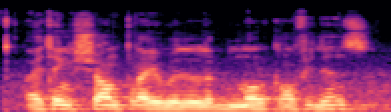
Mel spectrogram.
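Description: A middle-aged man, a head coach, answering questions at a post-game press conference, speaking haltingly with many restarts as he searches for words. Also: mid-range voice, flat delivery, a little mellow, slight background noise. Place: indoor press room. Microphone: podium mic on a stand.

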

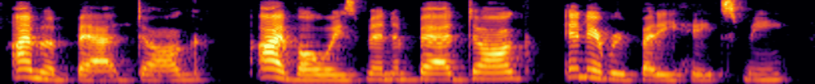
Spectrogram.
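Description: A woman's voice: medium pitch, moderate pace, a bit bright, lightly acted. Woman playing big Rottweiler, storybook bully, blunt, emphatic, dramatic. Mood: mournful, self-pitying. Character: big ugly bullying male Rottweiler, gruff, then self-pitying.

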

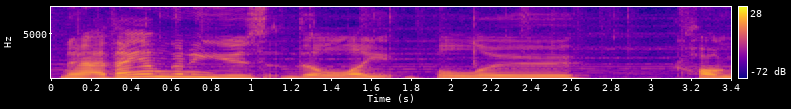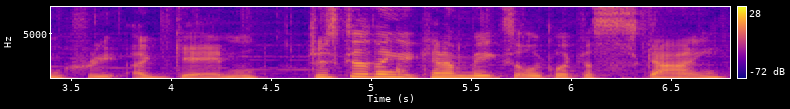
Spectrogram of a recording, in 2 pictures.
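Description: A woman's voice: deep voice, big pitch swings, moderate pace, creaky. A young woman giving casual, playful gameplay commentary, thinking aloud as she hosts a gaming video. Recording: faint music behind voice. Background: faint music.

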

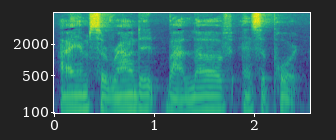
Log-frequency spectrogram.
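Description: A man narrating scripted sleep meditation affirmations in a calm, soothing, measured way. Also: on the low side, breathy edge.

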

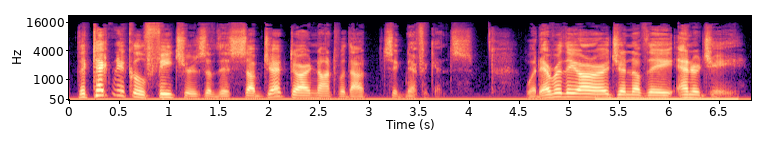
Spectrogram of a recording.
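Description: Bright-voiced man reading a scholarly lecture. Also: medium pitch, poor audio. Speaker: reader of a historical lecture text. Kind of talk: read-aloud scholarly lecture.

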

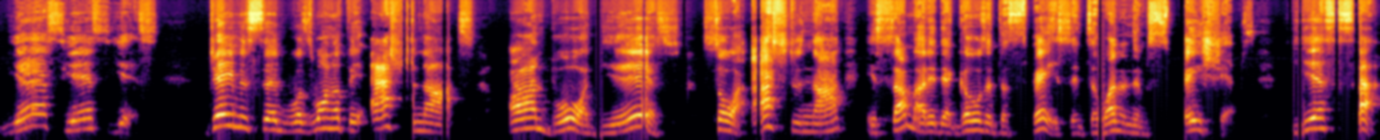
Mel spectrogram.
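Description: A woman playing a folksy, exuberant churchgoing storyteller with an American accent, reading to children with husky, exclamatory asides. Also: mid-range voice. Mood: amazed, folksy. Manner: exclamatory, folksy, repeats interjections. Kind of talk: dramatic read-aloud with chatty asides. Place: small room at home.

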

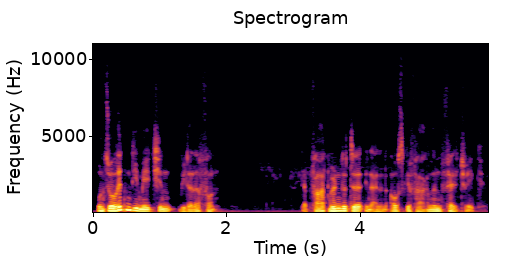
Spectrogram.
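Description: Ein Schauspieler als Erzähler eines Abenteuerhörspiels für Kinder, mit dramatischem Vortrag. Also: male voice, mid-range voice, expressive, normal speed, slightly rough, highs cut off. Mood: matter-of-fact. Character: storytelling male narrator of children's adventure. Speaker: narrator. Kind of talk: dramatic scripted audio play narration.

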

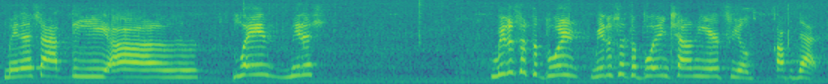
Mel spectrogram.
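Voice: high-pitched, a little slow, dull audio, slight background noise. A game player improvising military radio roleplay, urgently repeating calls into a home gaming mic.

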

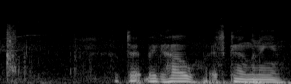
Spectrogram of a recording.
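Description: A man's voice: medium pitch, normal speed, creaky, dull audio. Rambling man on a walk. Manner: rambling, folksy, talks to viewers while walking. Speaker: vlogger. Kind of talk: casual walking vlog. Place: rural roadside outdoors. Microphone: phone camera held while walking. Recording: outdoor phone audio with rural noise.

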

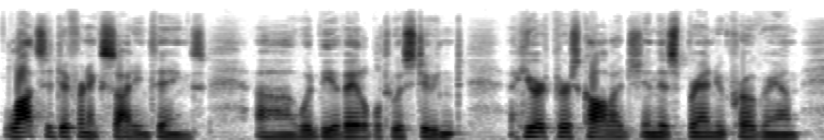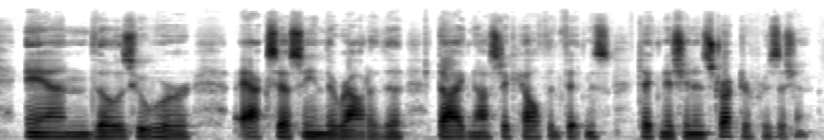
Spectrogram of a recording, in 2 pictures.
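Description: A man speaks in a fairly low voice with very little rise and fall. He explains things as an instructor would, in long, formal, informational sentences. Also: monotone, a little fast, darkish tone. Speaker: college program instructor. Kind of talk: informational promotional talk.

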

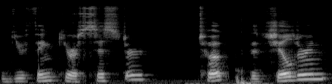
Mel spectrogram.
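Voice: mid-range voice, animated, slow, poor audio. An actor playing a polite, skeptical, uneasy schoolboy in an audio play, speaking hesitantly. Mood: sympathetic. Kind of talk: audio drama acting.

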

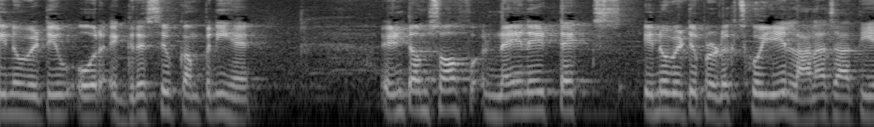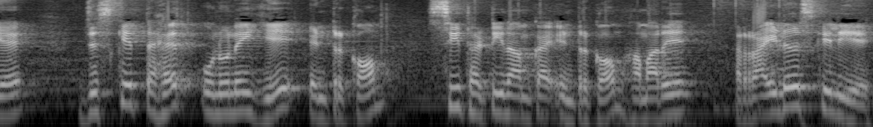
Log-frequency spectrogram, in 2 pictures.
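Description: A man in his thirties with an Indian accent presents a product review to viewers, explaining directly and checking in with short tags. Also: on the high side. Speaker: host, motorcycle gear store vlogger. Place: small helmet shop, indoors. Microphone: clip-on lapel mic. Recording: roomy echo, clear background noise.

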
